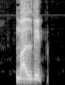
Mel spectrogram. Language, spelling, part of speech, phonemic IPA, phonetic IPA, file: Bengali, মালদ্বীপ, proper noun, /mald̪ip/, [ˈmal̪d̪ip], LL-Q9610 (ben)-মালদ্বীপ.wav
- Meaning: Maldives (an archipelago and country in South Asia, located in the Indian Ocean off the coast of India)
